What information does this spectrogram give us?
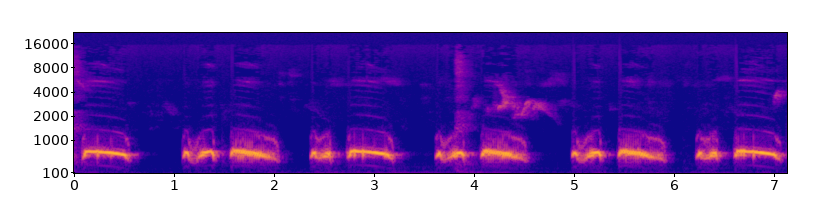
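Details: Spotted dove cooing to provoke others into calling back. A continuous series of paired mellow hoots, a short note followed by a longer falling one, about six pairs, with a faint low rumble and a brief high chirp.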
